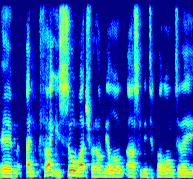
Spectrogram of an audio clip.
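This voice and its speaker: A man speaks with a Scottish accent. His pitch is fairly high. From Scotland. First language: Scots. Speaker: poet. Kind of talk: poetry reading event with commentary.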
